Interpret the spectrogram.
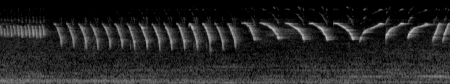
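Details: Gloster canary giving a brief harsh note, then a long string of rapid descending whistled chirps that slow toward the end into looping upswept notes.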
